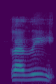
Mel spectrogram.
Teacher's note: Ujung lidah sedikit saja yang dikeluarkan.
